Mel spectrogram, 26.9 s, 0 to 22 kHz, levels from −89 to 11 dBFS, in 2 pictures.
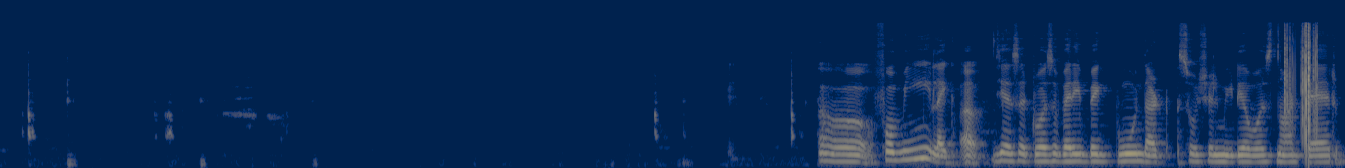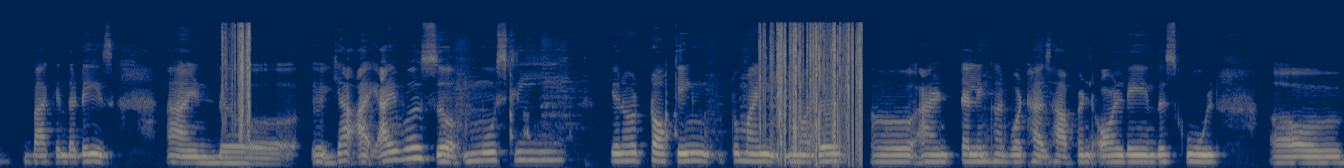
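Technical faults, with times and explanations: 12.84 to 13.19 s, cable scratch noise: between "social media was" and "back in the days", a rough burst of scratching sits over the speech. It runs roughly 5 dB above the speech itself. The likely cause is a worn cable or connector being moved. Its contact resistance jumps about quickly, so dense, uneven noise is added to the signal. That is why it sounds like rustling rather than a steady hiss.
15.67 to 15.97 s, cable scratch noise: a shorter burst of the same rustling, again roughly 5 dB above the speech. It lasts about 0.3 s. The crackle is irregular, with no steady pitch or rhythm. That fits a loose contact that is briefly disturbed, so its resistance flickers and dumps bursts of noise into the audio before it settles again.
21.05 to 22.08 s, cable scratch noise: the longest burst, just over a second, between "you know talking to" and "uh and telling her". 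The scratching is loud, roughly 5 dB above the speech. Sustained handling of the same contact would likely keep the resistance changing for longer, which is why the noise persists rather than dying quickly.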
